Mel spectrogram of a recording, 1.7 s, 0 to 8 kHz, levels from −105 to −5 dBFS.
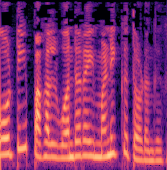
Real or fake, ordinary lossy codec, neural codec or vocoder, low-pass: real; none; none; none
